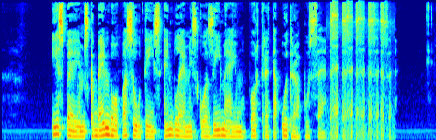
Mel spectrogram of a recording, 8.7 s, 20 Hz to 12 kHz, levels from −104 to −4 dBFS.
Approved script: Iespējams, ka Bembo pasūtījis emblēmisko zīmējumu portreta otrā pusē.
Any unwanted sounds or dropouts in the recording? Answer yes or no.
yes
